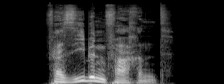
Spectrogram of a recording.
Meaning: present participle of versiebenfachen
- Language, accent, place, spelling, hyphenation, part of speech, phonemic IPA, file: German, Germany, Berlin, versiebenfachend, ver‧sie‧ben‧fa‧chend, verb, /fɛɐ̯ˈziːbn̩faxənt/, De-versiebenfachend.ogg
